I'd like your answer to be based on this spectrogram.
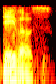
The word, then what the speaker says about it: DeVos: DeVos. DeVos. – Devos. – Yep. – All right. Like Davos. Davos.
